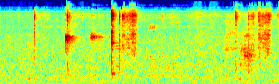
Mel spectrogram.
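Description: A spoon mixing Maggi masala in a bowl gives a few sparse, light clinks and scrapes against quiet background, each tap brief and fairly close.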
